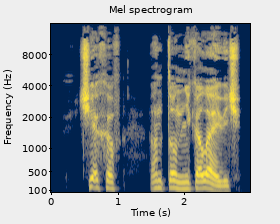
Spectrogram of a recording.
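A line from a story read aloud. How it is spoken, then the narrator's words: Hoarse voice. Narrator (Russian): хриплым голосом представился он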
